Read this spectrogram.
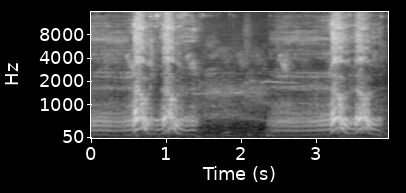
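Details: Dog in a countryside village backyard on an afternoon, with birds and roosters in the background. It gives two pairs of loud, sharp barks about three seconds apart, joined by a low continuous growl.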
